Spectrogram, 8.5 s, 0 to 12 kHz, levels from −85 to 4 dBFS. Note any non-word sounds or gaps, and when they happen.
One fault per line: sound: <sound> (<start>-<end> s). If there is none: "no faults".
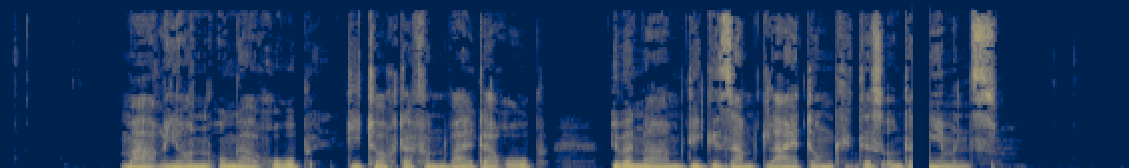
sound: dropout (6.8-7.0 s)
